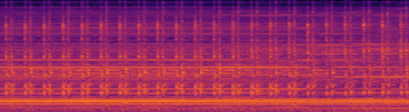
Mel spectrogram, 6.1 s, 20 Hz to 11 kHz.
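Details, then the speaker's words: Nugier Co. 100-ton hydraulic press running: steady motor hum with even mechanical tick about three to four per second, nothing grinding or squealing; motor sounds good, no weird noises, normal operation. "It sounds good. Motor sounds good. No weird noises."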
